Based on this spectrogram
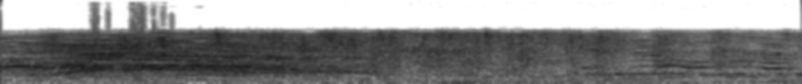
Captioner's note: cheering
